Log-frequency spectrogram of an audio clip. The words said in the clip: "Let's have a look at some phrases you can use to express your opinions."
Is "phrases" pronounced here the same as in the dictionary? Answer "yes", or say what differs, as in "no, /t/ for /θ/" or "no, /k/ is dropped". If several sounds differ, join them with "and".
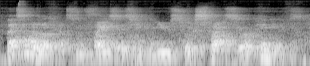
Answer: yes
